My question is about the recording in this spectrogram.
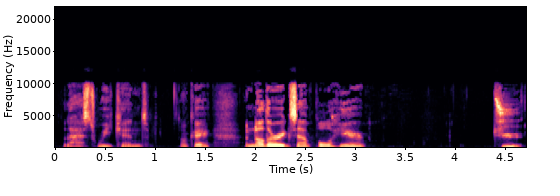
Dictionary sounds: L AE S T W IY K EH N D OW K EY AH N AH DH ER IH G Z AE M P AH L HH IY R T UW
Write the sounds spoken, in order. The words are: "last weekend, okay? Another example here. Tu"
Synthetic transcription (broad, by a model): L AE S T W IY K EH N D OW K EY AH N AH DH ER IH G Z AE M P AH L HH IY R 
